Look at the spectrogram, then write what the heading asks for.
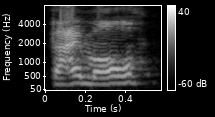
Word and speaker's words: thymol: But if you look in Listerine, usually it has that thymol, thymol, excuse me, thymol, that's how you say it, and it appears to inhibit oral pathogens in the mouth.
